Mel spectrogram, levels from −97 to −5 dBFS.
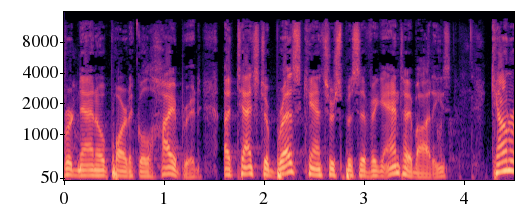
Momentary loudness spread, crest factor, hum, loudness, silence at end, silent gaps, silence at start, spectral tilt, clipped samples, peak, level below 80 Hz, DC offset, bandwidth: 11 LU; 14 dB; none; -23 LUFS; 0 s; none; 0 s; -5.5 dB/octave; under 0.1%; -10 dBFS; -40 dBFS; under 0.1%; 14 kHz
